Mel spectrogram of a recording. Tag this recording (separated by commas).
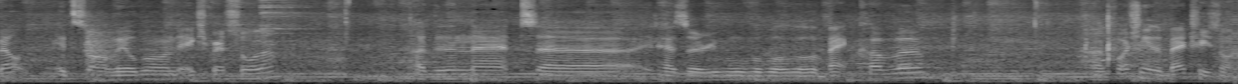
Speech, Music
